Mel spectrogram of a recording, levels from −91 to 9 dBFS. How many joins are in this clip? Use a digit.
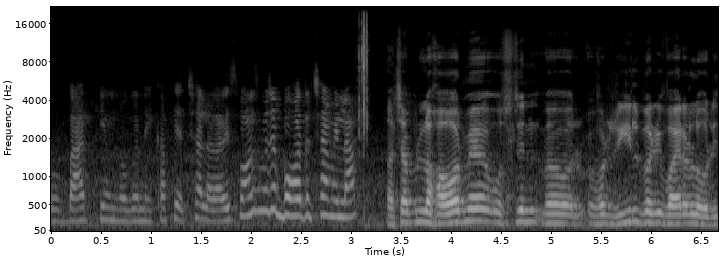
1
